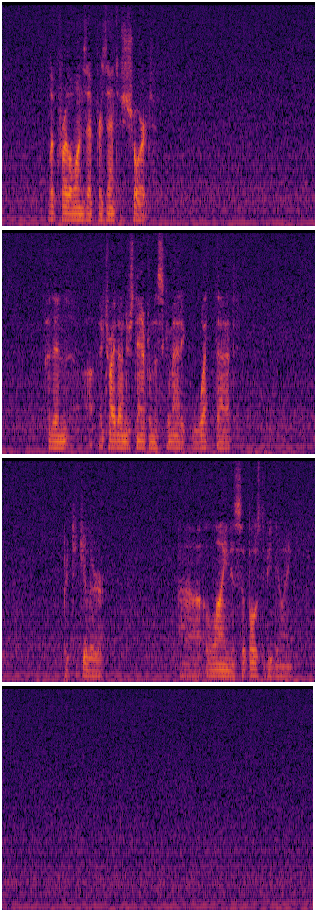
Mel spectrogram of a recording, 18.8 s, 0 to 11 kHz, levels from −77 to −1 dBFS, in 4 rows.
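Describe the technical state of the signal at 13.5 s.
At 13.5 s the signal is intact, with no dropout, distortion, glitch or other technical fault to be heard at that point.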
